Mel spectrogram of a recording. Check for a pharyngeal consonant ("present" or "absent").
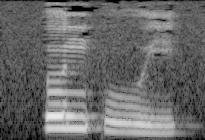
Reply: absent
